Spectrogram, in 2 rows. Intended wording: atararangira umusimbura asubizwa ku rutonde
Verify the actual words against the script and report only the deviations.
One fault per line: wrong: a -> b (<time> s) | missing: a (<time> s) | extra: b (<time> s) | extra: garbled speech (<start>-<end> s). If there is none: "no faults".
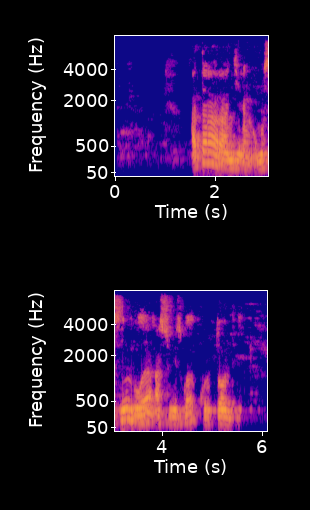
no faults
